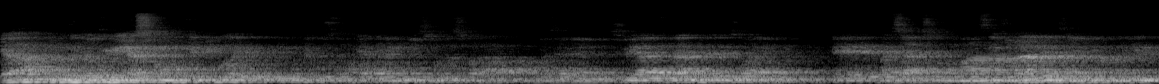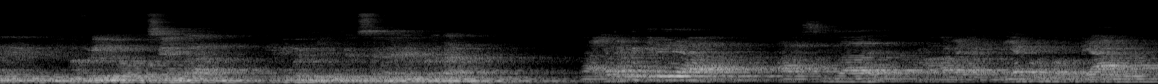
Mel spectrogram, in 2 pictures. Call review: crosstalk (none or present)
none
